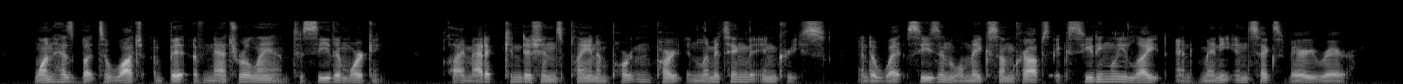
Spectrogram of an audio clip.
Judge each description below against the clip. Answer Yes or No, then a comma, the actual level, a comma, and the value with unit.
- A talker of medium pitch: No, low, 100 Hz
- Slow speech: No, average, 165 wpm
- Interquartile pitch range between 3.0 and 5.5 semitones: No, narrow, 2.4 semitones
